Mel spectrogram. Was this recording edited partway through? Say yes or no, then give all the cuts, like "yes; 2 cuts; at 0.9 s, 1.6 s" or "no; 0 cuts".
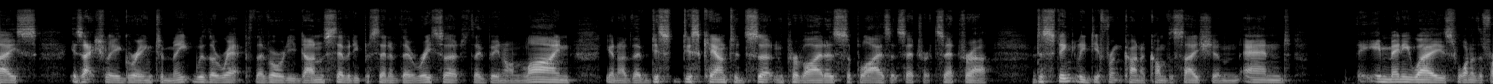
no; 0 cuts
